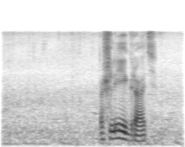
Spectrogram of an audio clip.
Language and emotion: Russian, positive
